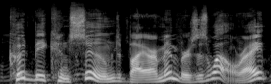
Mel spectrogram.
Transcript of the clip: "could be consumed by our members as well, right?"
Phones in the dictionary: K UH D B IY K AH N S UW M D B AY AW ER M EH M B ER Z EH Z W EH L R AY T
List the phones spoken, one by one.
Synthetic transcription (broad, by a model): K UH D B IY K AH N S UW M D B AY AW ER M EH M B ER Z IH Z W EH L R AY T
